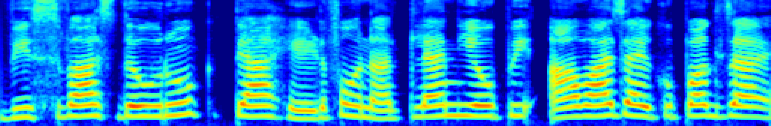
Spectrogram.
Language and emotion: Goan Konkani, surprised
